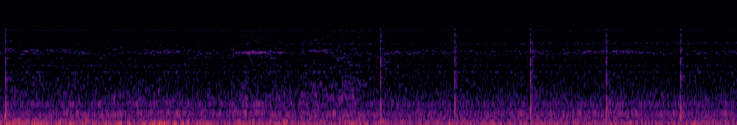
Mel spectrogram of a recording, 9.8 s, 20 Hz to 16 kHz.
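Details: Amcrest 841v3: a sharp, light tick exactly once a second like a watch second hand, sometimes skipping, over quiet room hum; no rain or humidity, cause unknown.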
